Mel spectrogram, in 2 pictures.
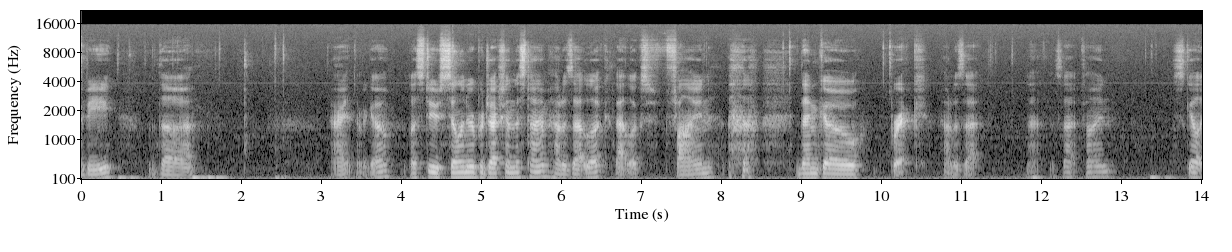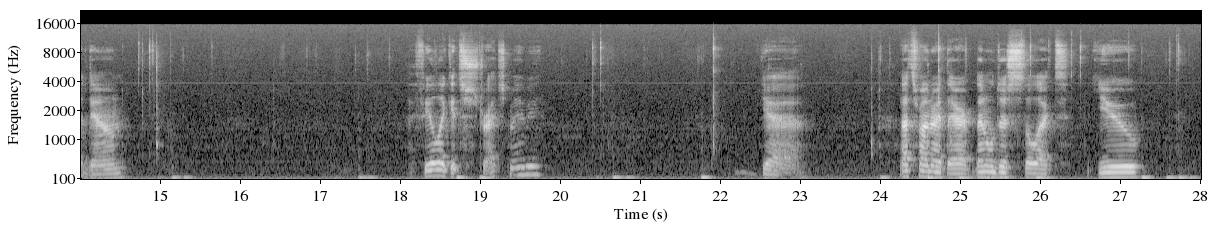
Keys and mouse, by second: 0.6 Tab, 1.5 a, 1.7 a, 2.5 u, 10.6 middle click, 10.9 middle click, 13.6 s, 15.4 Tab, 17.7 Tab, 18.8 s, 20.9 Tab, 25.0 middle drag, 25.5 Tab, 26.1 Tab, 27.9 Tab.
